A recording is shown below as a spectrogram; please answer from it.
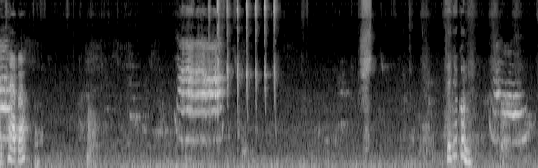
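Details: Indoors, a person talks and calls to a visiting male cat that wants a mate; one harsh, strained meow sounds in the middle, followed by a run of quick clicks and more speech.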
